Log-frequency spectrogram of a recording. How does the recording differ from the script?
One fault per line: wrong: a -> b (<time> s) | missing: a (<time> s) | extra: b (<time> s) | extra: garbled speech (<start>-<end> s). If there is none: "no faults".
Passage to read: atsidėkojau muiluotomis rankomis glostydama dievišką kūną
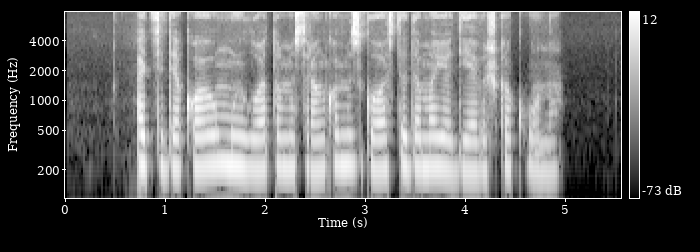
extra: jo (3.8 s)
